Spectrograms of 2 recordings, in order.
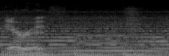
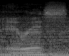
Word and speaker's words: Aerith: not Kitchi, it's K5th, it's not Eris, it is Aerith.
